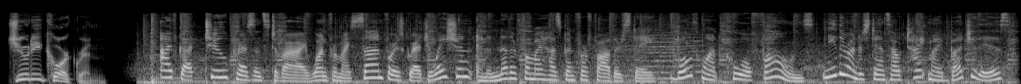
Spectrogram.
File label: ENERGIZED, Excited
